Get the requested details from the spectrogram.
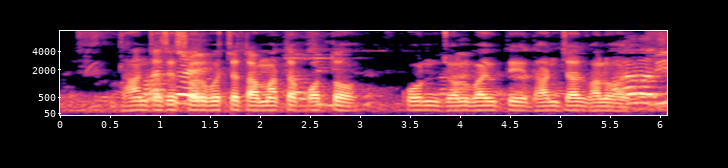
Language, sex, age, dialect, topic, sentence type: Bengali, male, 18-24, Jharkhandi, agriculture, question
